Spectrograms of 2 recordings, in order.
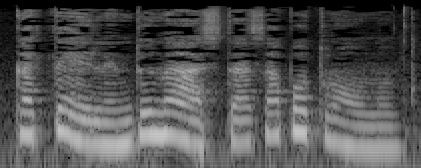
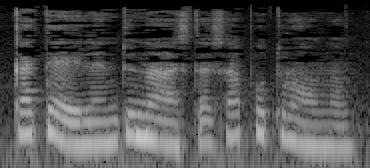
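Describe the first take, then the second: First: Dunastas stressed, with a steady beat through the phrase. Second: Katelen stressed at the start, then a steady beat. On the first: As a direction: lean on dunastas and keep the rhythm. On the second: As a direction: open hard on katelen. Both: Shown as a demonstration. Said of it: "See how it's, it's got that beat to it?".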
